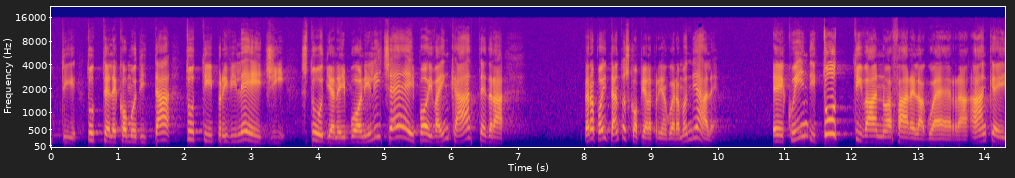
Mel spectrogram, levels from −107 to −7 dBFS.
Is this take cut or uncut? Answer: uncut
